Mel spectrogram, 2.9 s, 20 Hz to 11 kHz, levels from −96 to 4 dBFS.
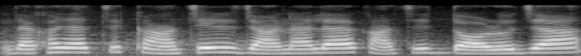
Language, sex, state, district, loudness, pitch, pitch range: Bengali, female, West Bengal, Dakshin Dinajpur, -14 LUFS, 240 Hz, 215-260 Hz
